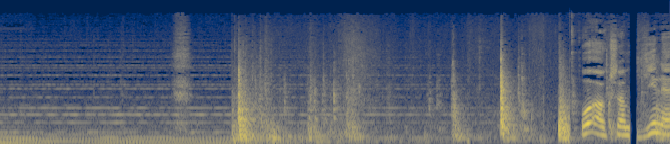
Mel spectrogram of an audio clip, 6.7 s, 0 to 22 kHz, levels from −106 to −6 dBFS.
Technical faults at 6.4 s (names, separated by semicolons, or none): Bluetooth dropout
